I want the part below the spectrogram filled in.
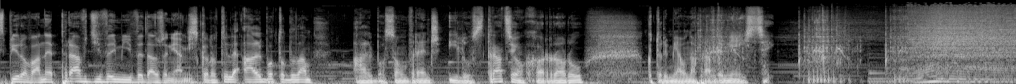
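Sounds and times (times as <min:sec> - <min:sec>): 
speech: 0:00.1 - 0:08.3
chainsaw engine sputtering and revving: 0:07.0 - 0:07.4, 0:08.0 - 0:10.1.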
